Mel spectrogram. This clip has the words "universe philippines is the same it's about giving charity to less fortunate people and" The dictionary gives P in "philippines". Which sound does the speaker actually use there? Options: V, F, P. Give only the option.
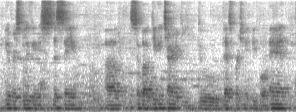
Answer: F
